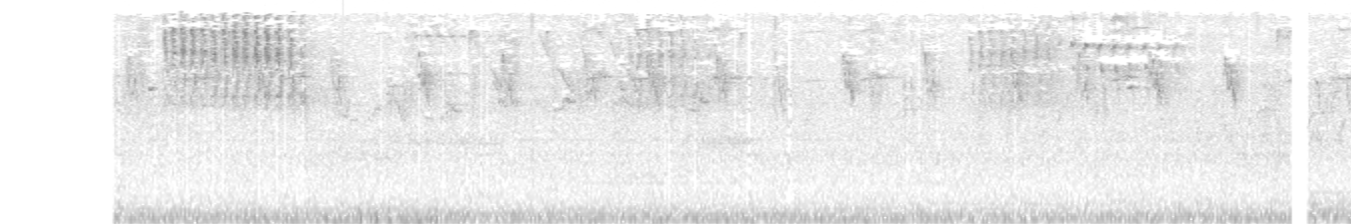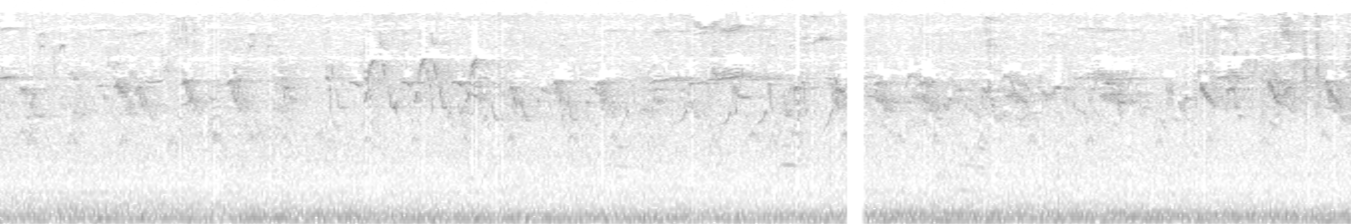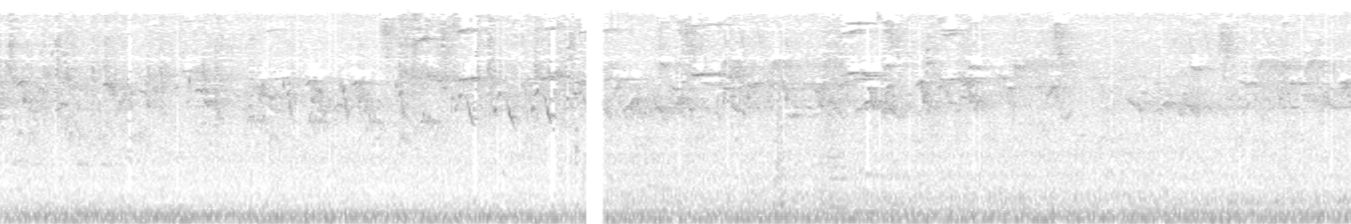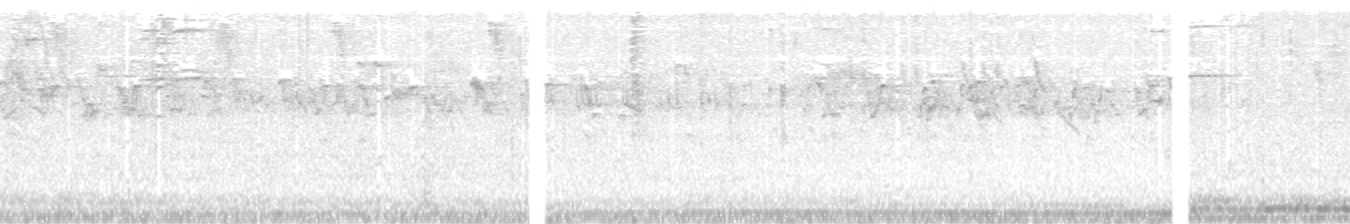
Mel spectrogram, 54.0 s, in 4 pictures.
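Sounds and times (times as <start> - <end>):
birds singing and chirping: 1.2 - 54.0
steady low rumble: 36.0 - 54.0.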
